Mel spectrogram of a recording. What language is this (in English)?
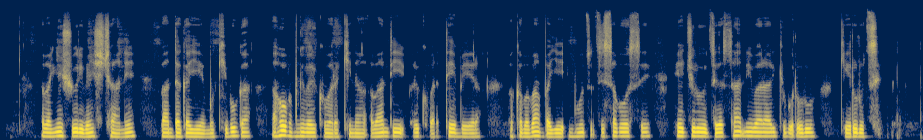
Rundi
